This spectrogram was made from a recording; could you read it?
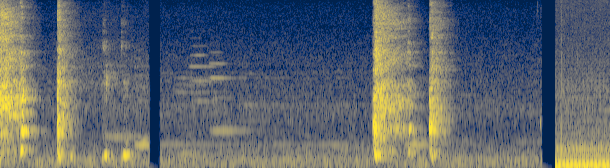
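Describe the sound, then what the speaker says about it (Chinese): Deep, forceful chest coughs meant to clear phlegm, heard close and alone: two short bursts, a pause, then two more, each a sharp explosive expulsion of air with the glottis closed. "瞬间吐气，并做短而有力的咳嗽。 此时声门为关闭状态，可听见深层由胸部发出的咳嗽声。"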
